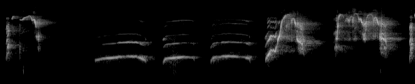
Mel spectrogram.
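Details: Infant monkey Mila, whose mother Milika does not care for her, gives one thin shriek, then four short steady whimpering coos, followed by harsh, noisy high-pitched screams.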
